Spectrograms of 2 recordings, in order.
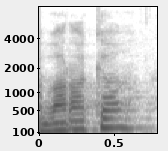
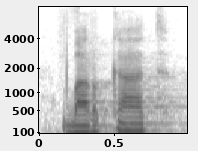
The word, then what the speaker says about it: baraka: le bas de la baraka c'est un mot qu'on entend avec ces différentes prononciations barkat baraka et c'est d'ailleurs on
